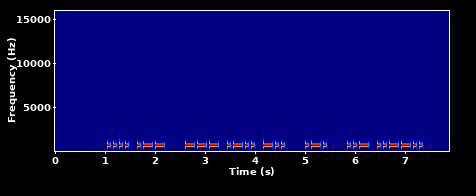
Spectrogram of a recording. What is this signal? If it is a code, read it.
Morse code, heard as a keyed tone, about 20 wpm, 700 Hz. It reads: HW OLD R U?
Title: Sentences from Top 200 Words and Abbreviations 20wpm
